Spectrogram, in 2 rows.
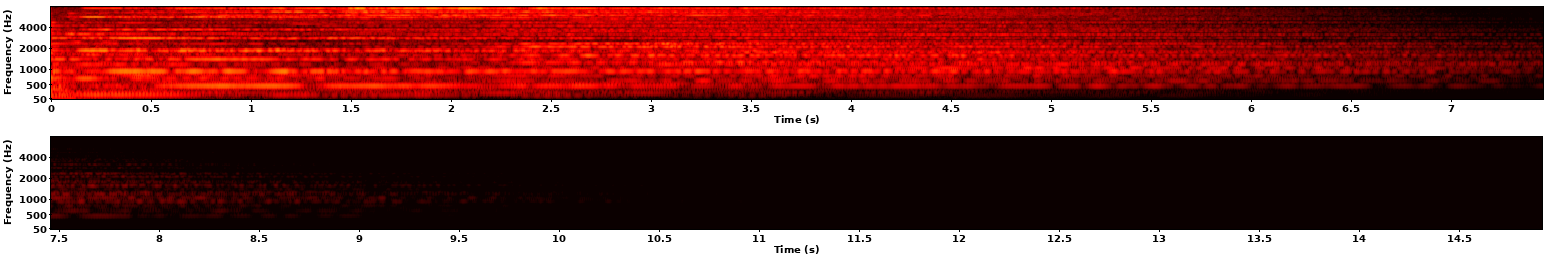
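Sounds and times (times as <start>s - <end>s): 
jingle ping: 0.0s - 5.5s.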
